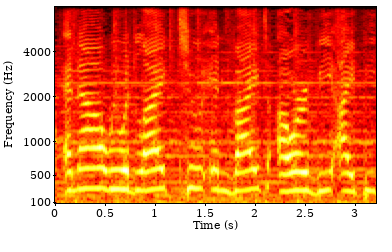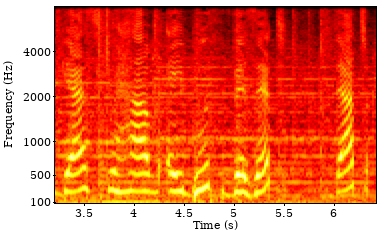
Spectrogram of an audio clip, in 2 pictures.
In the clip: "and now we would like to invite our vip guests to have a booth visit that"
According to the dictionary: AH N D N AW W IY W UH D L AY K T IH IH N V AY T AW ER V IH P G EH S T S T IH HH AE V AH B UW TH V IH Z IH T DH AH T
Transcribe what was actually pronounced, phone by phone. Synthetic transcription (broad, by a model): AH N N AW W IY W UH D L AY K T IH IH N V AY T AW ER V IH P G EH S S T IH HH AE V AH B UW TH V IH Z IH T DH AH T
